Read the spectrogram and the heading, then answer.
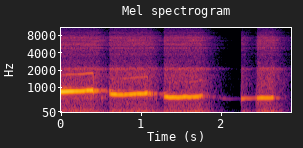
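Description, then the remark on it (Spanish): A cacuy (potoo) bird call: five mournful whistled notes, each a little lower than the last, separated by short pauses, clear, with no one speaking. “Ese es el sonido del cacuy.”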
